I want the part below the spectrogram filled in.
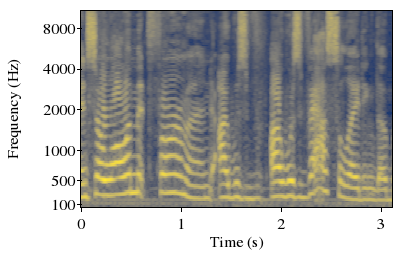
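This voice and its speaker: A woman talks at a very fast pace with lively intonation. She has an American accent. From US South, Anderson, South Carolina. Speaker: author, former broadcaster. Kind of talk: interview conversation. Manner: animated.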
